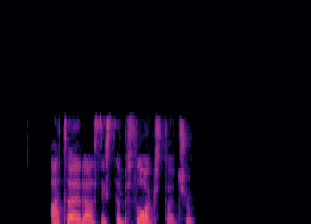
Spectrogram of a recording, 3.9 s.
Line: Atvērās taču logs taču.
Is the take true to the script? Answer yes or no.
no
